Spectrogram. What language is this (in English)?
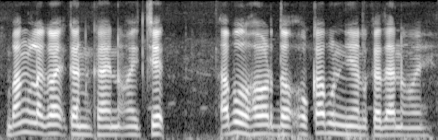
Santali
